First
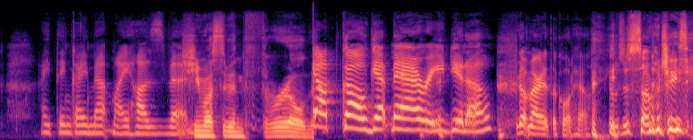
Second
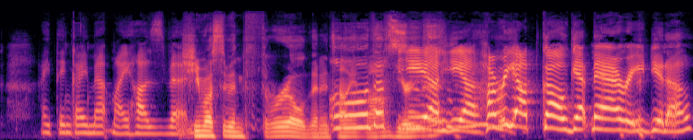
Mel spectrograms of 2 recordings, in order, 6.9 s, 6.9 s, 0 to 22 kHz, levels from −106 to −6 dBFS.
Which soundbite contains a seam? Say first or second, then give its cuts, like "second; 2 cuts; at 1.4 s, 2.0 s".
first; 2 cuts; at 3.1 s, 5.2 s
